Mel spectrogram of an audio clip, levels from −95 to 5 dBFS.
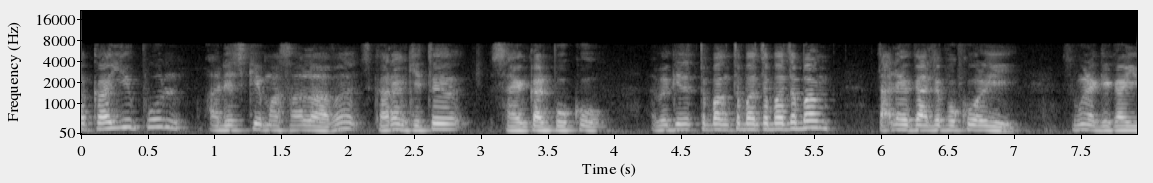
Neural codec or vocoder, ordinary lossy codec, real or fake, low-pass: none; none; real; 7.2 kHz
